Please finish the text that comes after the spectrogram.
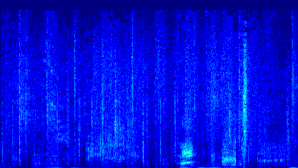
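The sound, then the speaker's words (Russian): A wolf in a video game growls and lets out a couple of sharp barks midway through, loud, over a steady low rumble with faint thudding footsteps as the player runs away from it. “Слушайте, это я от волка уже вон по несколько километров бегу.”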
